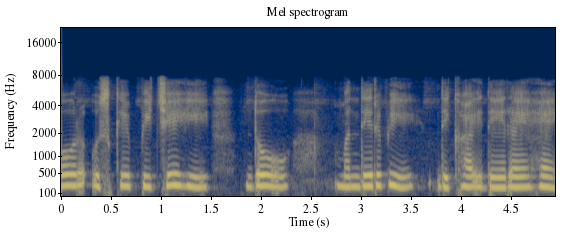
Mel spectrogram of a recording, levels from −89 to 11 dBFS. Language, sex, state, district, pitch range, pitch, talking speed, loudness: Hindi, female, Odisha, Khordha, 210-235 Hz, 220 Hz, 135 wpm, -15 LUFS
